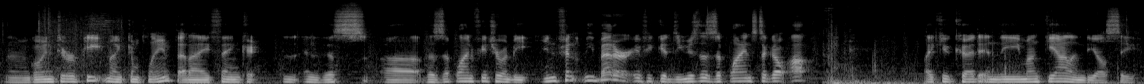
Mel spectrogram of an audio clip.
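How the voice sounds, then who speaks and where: A man's voice: medium pitch, normal speed, vocal fry, a little hiss or hum. A man streaming a solo game, chatting and musing aloud, with mild complaints, over faint game music. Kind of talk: casual gameplay commentary.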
